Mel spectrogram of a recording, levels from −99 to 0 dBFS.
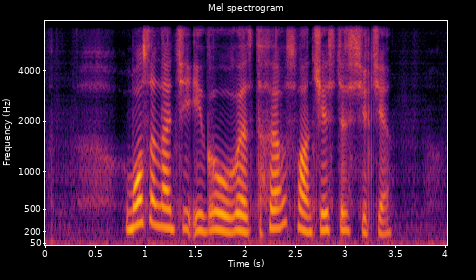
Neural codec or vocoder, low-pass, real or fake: autoencoder, 22.05 kHz, a latent of 192 numbers a frame, VITS, trained on many speakers; 7.2 kHz; fake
